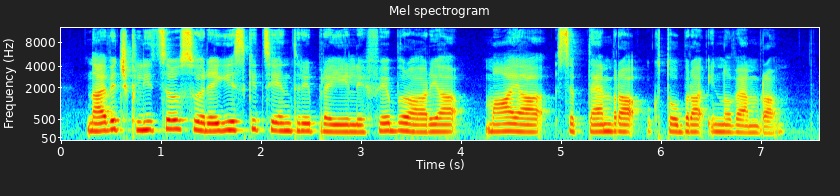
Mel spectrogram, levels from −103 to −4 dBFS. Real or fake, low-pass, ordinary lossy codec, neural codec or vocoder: real; none; none; none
